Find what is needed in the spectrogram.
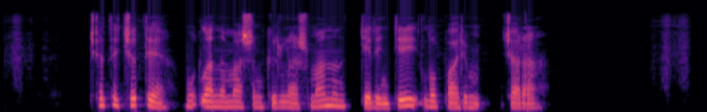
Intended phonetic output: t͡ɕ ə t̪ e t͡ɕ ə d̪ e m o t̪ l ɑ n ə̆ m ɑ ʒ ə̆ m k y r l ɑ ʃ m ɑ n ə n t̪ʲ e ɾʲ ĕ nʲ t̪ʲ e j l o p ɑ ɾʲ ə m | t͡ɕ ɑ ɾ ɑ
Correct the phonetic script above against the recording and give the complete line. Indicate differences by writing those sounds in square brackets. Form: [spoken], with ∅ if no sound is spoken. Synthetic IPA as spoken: t͡ɕ ə t̪ e t͡ɕ ə [t̪] e m [u] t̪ l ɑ n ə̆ m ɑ [ʃ] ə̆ m k y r l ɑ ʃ m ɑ n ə n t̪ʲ e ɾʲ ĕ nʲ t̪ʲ e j l o p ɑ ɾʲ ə m | t͡ɕ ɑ ɾ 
